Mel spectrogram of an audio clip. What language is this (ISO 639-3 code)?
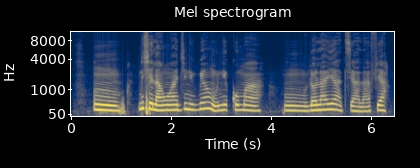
yor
